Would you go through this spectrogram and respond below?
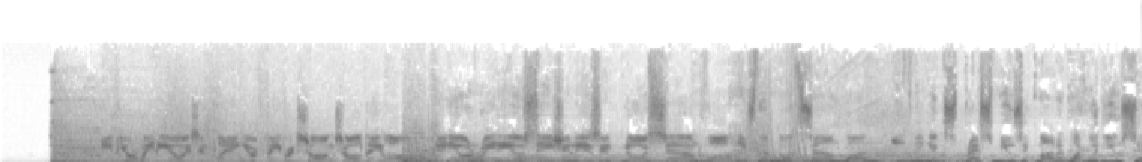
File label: Sweepers; for Northsound One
